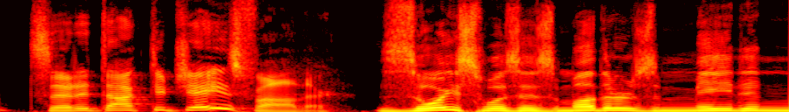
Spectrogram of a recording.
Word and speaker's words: Seuss: a bonus how did he and his family pronounce their last name last name sues nope zoy were they German uh sus is how people pronounce it zo is the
